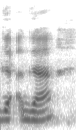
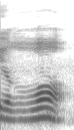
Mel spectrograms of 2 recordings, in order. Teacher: Di ayat ini yang pertama di makhraj huruf ghain ya, ghairil maghdubi ya, perlu diperhatikan, bukan G, bukan huruf G ya, bukan ga, tapi gha. Jadi kalau ga itu dia makhrajnya dari lidah. Ya, tapi kalau huruf ghain itu dari bagian tenggorokan ya. Jadi gha.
